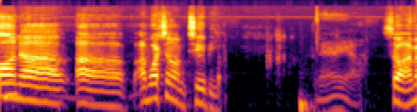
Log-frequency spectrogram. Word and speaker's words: Tubi: Yeah, they're all on, I'm watching them on Tubi. There you go. So I'm actually going in order, which is actually kind of fun. You know what I like about Tubi? Rhymes with boobies.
